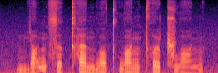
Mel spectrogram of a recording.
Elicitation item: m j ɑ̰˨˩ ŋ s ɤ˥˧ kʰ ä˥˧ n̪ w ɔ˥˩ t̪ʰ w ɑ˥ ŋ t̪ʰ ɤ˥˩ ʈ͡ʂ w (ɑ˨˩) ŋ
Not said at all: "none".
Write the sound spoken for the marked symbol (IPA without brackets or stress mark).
ɑ˧˥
